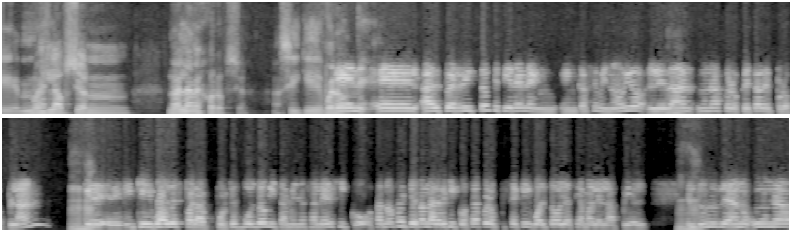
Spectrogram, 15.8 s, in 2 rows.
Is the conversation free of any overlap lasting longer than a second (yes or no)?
yes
